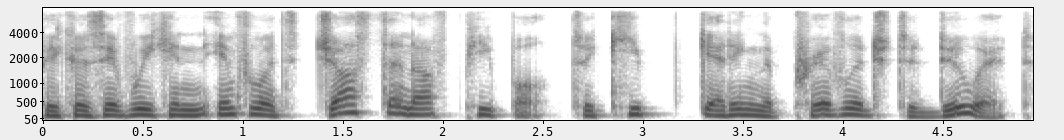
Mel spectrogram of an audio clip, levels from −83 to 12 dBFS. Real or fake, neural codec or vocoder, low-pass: fake; vocoder, 44.1 kHz, 128 mel bands every 256 samples, BigVGAN v2; 7.2 kHz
